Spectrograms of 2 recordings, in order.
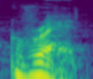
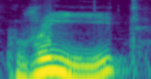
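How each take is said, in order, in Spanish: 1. La palabra suena como red. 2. La palabra no suena como red. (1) "Este verbo en pasado o en participio será read" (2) "este verbo en su forma de presente o de infinitivo es read"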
